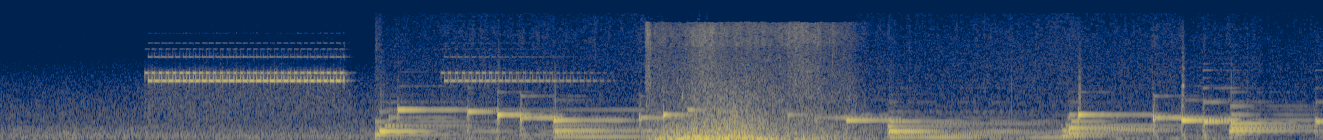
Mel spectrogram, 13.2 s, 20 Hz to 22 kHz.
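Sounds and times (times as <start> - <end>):
phone ringing: 1.4 - 3.6, 4.4 - 5.9
hissing static: 3.8 - 13.2
melodic run of beeping notes: 4.0 - 6.3.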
